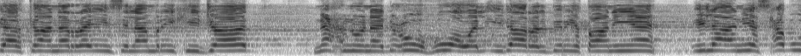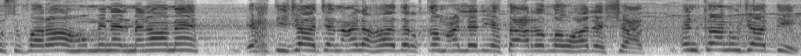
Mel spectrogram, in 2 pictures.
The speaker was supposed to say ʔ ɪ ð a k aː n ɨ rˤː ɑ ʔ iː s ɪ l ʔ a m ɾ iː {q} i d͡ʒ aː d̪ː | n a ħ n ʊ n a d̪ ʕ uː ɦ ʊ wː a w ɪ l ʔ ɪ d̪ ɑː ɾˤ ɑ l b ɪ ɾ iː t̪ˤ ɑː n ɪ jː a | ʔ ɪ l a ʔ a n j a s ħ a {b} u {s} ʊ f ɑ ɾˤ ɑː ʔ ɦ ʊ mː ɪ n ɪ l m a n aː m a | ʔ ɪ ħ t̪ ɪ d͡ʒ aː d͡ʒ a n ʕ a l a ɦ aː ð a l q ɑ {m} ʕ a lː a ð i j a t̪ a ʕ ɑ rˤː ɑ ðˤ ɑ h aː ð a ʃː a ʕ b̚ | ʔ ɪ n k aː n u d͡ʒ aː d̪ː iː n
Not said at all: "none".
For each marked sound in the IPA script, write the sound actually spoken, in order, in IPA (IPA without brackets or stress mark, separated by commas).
k, b, s, m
